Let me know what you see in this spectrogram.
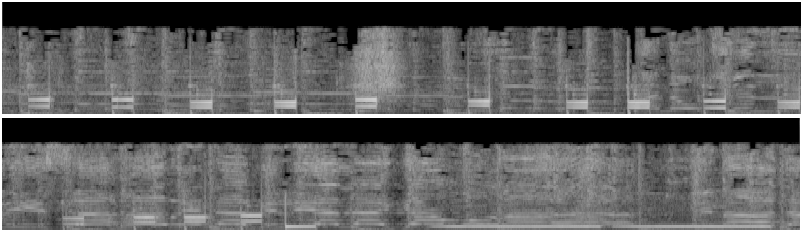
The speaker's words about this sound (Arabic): وهذه رسالة قصيرة عبر الهاتف من مستمع يطلب الاتصال بي للحديث عن هموم اللاجئين. خلينا نحاول الاتصال هذه المرة.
